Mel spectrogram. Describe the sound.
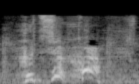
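Three quick voiced sneezes in a row, caused by hay fever, each a short rising-and-falling burst about a third of a second apart, moderately loud and high-pitched, with a faint hiss between them.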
